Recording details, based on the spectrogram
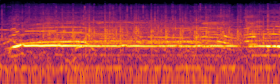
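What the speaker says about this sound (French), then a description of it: "Applaudissez-le très fort." Outdoor crowd at a community event cheering and applauding as a man is introduced, loud with a sustained high whistle or shout over clapping and babble of voices.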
